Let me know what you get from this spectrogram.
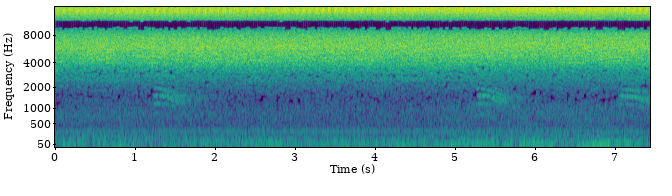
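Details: On a summer day at Shakujii Park, Tokyo, cicadas keep up a constant high, hissing chorus; faint caws come three times and a low rumble runs underneath.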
